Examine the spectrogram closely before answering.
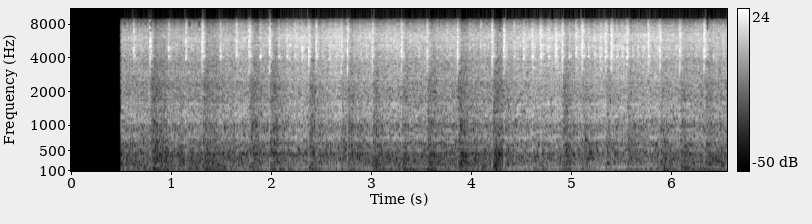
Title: Rod Knock From a Factory Remanufactured Engine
